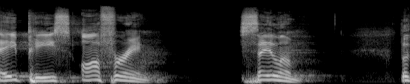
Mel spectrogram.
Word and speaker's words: Salem: The, the second word is the word uh, Salem, um, S E L E M. There's a city named after this. We spell that S A L E M, city of peace, Salem.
